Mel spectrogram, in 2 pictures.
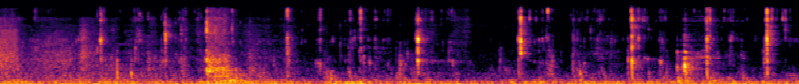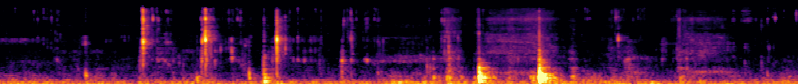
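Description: Close-miked chewing of steamed chicken momos: soft wet mouth clicks and smacks scattered throughout, with two louder clicks close together about three-quarters of the way through.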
